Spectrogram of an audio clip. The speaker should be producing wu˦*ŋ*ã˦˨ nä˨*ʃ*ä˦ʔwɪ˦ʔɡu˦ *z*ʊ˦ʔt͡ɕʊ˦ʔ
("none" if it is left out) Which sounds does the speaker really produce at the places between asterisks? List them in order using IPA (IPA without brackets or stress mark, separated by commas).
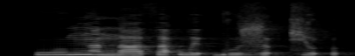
ŋ, θ, z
